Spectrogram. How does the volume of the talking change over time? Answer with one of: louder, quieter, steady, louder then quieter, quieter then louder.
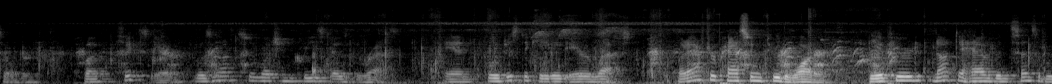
louder.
